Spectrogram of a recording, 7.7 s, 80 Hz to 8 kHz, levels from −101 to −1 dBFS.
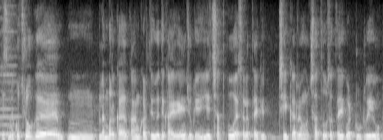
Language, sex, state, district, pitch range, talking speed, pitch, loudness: Hindi, male, Rajasthan, Jaipur, 125-140 Hz, 260 wpm, 135 Hz, -15 LUFS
